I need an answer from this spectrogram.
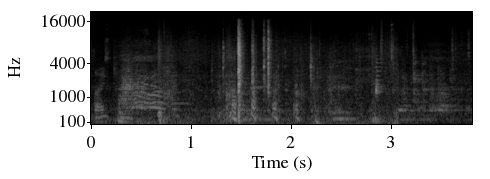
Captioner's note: laughing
